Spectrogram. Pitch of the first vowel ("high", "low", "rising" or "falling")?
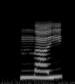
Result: rising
